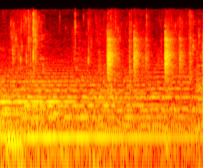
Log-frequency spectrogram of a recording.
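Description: Spatula stirring zucchini noodles and meat sauce in a pan: a few short, wet clicks and squishes, over background music.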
